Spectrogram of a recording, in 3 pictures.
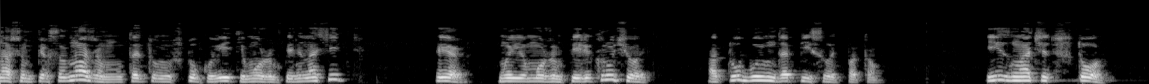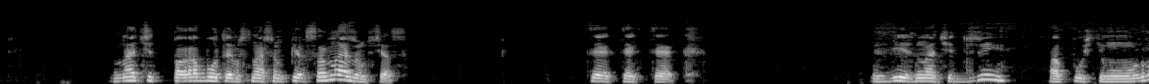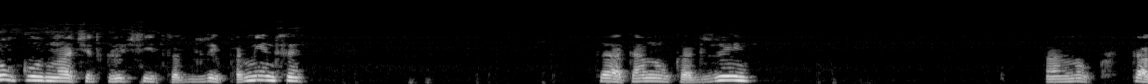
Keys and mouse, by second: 2.0 g, 3.8 r, 10.9 KP_7, 12.2 shift+middle click, 13.5 middle click, 14.8 shift+middle click, 17.1 middle click, 20.1 click, 21.0 g, 23.1 click, 26.6 click, 27.2 g, 28.5 click, 29.3 middle click, 33.7 g.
